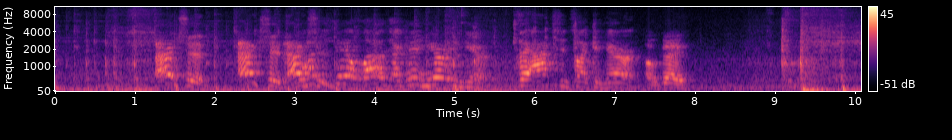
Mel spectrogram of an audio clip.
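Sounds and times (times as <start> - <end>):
hiss: 0.4 - 1.4.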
